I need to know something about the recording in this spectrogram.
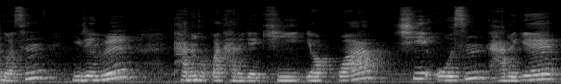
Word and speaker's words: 기역: 기역, 기역, 니은, 니은, 다음에 디귿, 디귿, 리을, 리을, 미음, 미음, 비읍, 비읍, 시옷, 시옷, 이응, 이응, 지읒, 지읒, 시읒, 시읒.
